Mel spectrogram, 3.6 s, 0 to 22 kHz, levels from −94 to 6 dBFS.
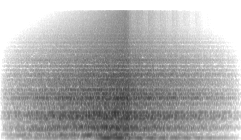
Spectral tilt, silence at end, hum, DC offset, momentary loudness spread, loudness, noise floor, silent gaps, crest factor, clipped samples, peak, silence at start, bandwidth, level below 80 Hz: -3 dB/octave; 0.4 s; none; under 0.1%; 21 LU; -20 LUFS; -49 dBFS; none; 20 dB; under 0.1%; -4 dBFS; 0.2 s; 16 kHz; -40 dBFS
